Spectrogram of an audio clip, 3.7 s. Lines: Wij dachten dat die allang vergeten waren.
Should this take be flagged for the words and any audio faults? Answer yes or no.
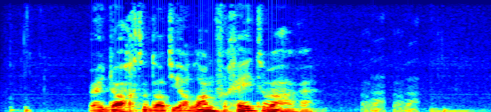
yes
